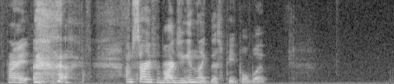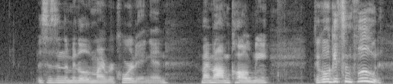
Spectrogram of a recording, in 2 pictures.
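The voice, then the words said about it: Out of breath, panting speech. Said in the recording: “I'm out of breath from running.”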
